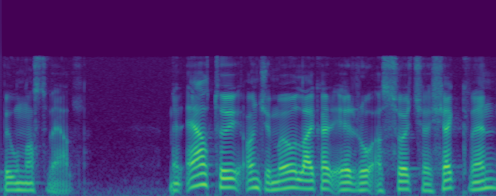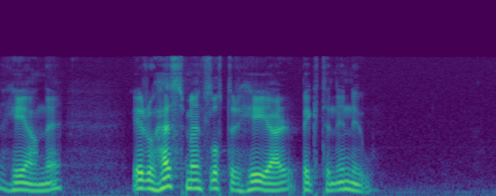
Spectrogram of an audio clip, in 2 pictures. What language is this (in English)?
Faroese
